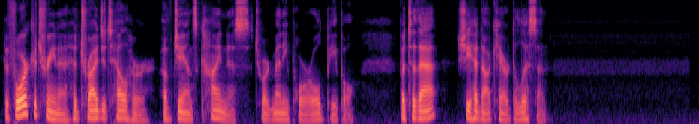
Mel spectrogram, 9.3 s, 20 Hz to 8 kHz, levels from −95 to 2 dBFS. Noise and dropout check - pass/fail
pass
